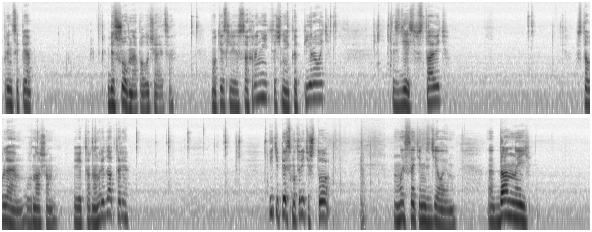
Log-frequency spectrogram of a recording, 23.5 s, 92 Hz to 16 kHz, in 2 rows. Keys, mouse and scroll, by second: 3.8 right click, 5.6 click, 6.6 click, 7.5 middle click, 8.4 right click, 10.6 click, 12.5-13.8 drag, 14.5 click, 15.5 click, 16.5 click.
